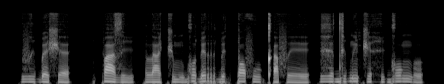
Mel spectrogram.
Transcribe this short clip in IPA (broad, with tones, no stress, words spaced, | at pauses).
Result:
vi˨ɓɛ˨ʃɛ˨ | pa˦˨zi˨ | la˨t͡ʃʊ˨m ɡo˦˨ɗe˦rɓe˨ k͡pɔ˦fuː˨kʼa˨feː˨ | ɣe˦di˦ɓĩ˦ t͡ʃe˨hi˨ɡoː˦ ŋʊ˨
